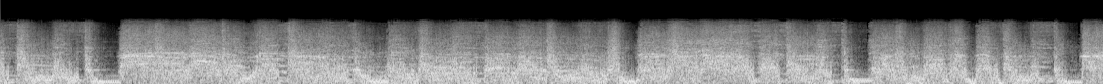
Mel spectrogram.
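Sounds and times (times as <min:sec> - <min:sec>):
live band playing loud: 0:00.0 - 0:11.0
shouted group vocals: 0:00.0 - 0:11.0.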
